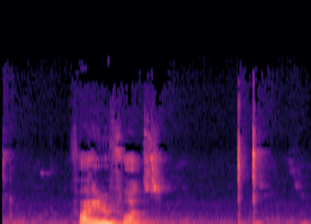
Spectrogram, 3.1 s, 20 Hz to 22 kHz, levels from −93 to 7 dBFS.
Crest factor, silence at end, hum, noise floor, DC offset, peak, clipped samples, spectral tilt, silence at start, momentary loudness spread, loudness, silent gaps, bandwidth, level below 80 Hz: 18 dB; 0.5 s; none; -50 dBFS; under 0.1%; -2 dBFS; under 0.1%; -6 dB/octave; 0.8 s; 20 LU; -18 LUFS; none; 9.8 kHz; -56 dBFS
